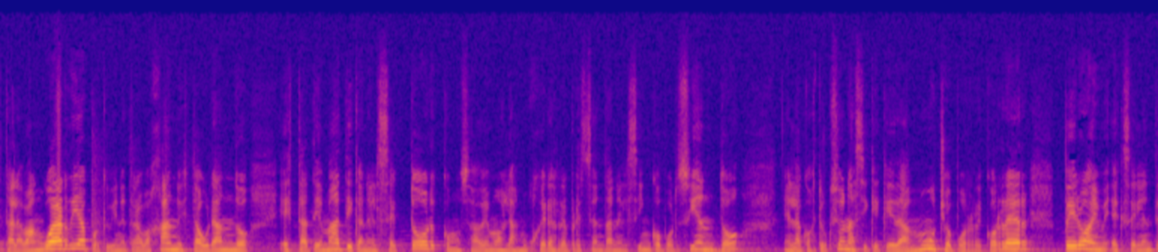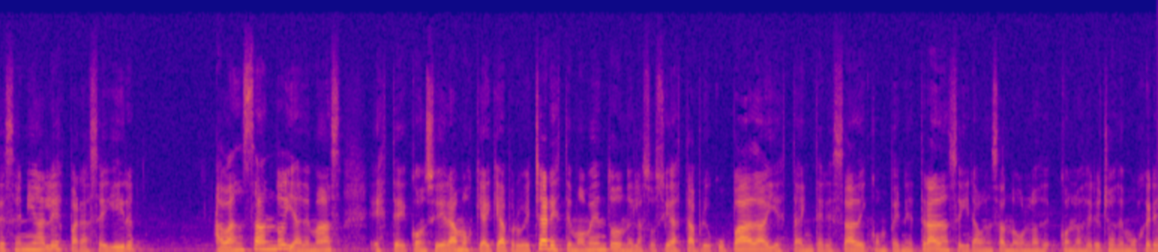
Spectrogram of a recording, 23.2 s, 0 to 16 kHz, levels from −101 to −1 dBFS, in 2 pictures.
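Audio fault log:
Nothing to log here; no faults turned up anywhere in this clip.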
